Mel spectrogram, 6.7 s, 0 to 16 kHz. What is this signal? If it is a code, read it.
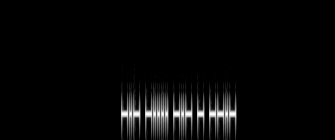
Morse code, heard as a keyed tone, about 30 wpm, 700 Hz. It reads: K6KTQ
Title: USA Call Signs - 5 Characters - Repeated 3x - 30wpm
